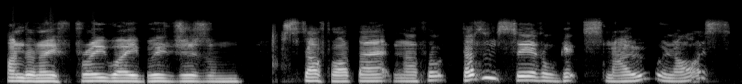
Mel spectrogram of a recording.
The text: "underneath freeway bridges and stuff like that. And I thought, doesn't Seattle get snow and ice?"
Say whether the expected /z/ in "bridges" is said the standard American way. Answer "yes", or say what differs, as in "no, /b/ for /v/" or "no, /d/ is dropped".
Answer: yes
